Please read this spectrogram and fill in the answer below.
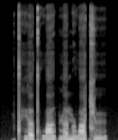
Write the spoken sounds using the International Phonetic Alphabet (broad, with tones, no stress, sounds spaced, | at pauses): t̪ʰ j ɛ̰˨˩ t̪ʰ w a˧˥ ɪ̯ p ɥ ɛ̰˨˩ n ɻ w ä˧˥ t͡ɕ y̰˨˩˦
